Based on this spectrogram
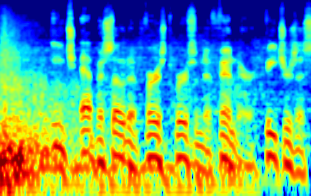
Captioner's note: voiceover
